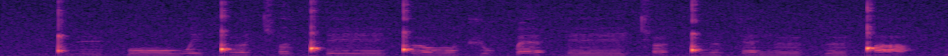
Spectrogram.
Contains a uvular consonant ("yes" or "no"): no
